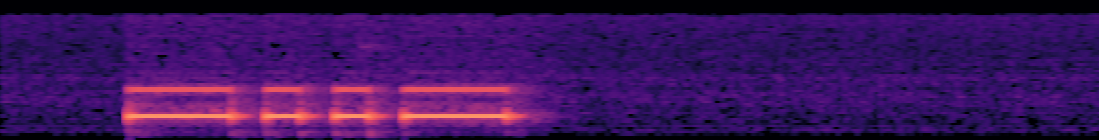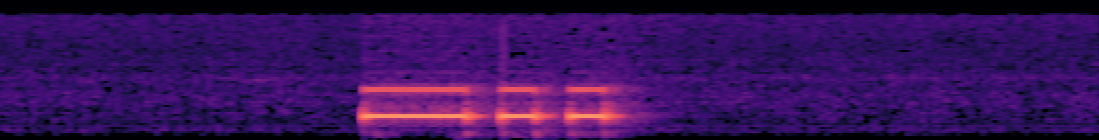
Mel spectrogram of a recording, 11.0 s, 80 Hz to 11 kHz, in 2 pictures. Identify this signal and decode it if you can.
Morse code, heard as a keyed tone, about 7 wpm, 1300 Hz. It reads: X D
